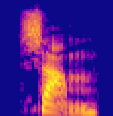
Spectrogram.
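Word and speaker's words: 삼: Next, the SINO-KOREAN version of number 3 is sam. This is just composed of one syllable.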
